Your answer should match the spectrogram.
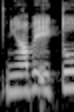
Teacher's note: ایک تو میم مشدد ہے اس لیے غنہ کرے، دوسرا یہاں پہ ہم اقلاب کا قاعدہ یوز کر رہے ہیں، ٹھیک ہے۔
